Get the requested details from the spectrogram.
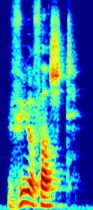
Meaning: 1. fireproof 2. with fairly great heat tolerance; fit for use in cooking, refractory, ovenproof
- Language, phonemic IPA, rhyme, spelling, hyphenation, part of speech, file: Dutch, /vyːrˈvɑst/, -ɑst, vuurvast, vuur‧vast, adjective, Nl-vuurvast.ogg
